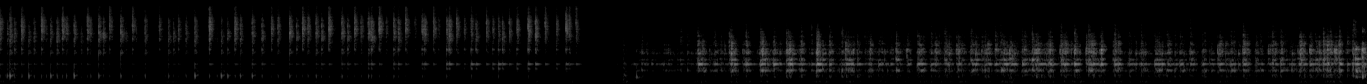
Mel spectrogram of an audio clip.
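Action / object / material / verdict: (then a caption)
tap / hollow plastic tumbler / plastic / none. Long pointed nails rapidly tap and scratch a tall, hollow blue-and-white gradient plastic tumbler with a straw lid, held upright. Dense, bright clicking runs for about six seconds and then stops briefly. A softer, scratchier stretch of tapping follows, with a faint steady ring under the clicks.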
